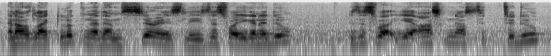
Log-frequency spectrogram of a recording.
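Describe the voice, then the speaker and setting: A man's voice: a little high, very fast, dark tone, a little hiss or hum. A man recounting what he witnessed in an outdoor news interview.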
